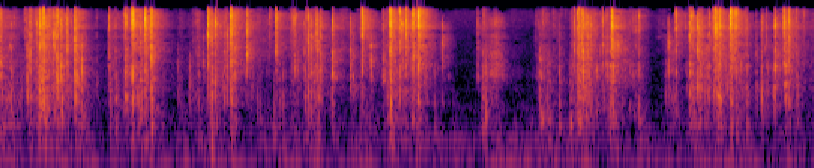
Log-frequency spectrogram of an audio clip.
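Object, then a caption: Metallized plastic snack bag. A small, partly filled metallized plastic Cheetos chip bag is held in both hands and crinkled and squeezed with the fingers. This produces dense bursts of bright, sharp crackling with brief quiet gaps between squeezes. There is almost no low end.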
